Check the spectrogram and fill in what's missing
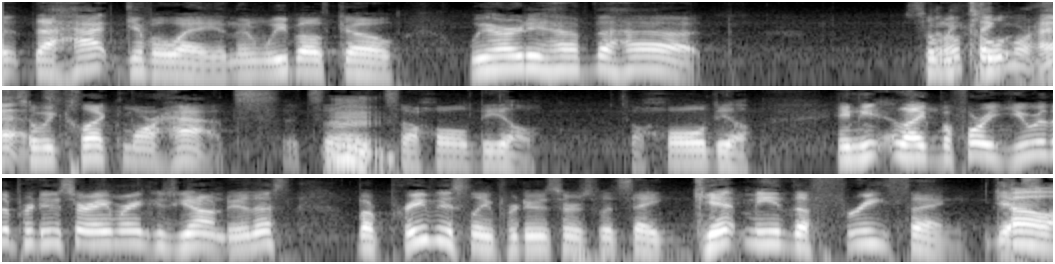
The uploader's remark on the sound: live from Red Door Brewery downtown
